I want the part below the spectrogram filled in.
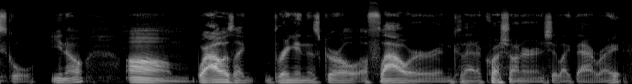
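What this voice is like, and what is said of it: Usual voice. Nothing is said of it.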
